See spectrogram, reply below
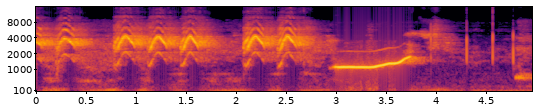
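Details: Indian ringneck parakeet, a pet bird, making morning sounds: rapid repeated shrill arched squawks in bursts, then a long rising whistle and a few faint clicks.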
